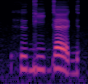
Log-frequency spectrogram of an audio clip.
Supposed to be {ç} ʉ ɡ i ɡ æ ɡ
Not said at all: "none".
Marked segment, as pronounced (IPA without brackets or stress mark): h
